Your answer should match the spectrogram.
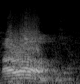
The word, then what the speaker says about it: Aram: We'll call it Aram. Aram. Or Aram. Aram. It's Aram. But how we pronounce it in Hebrew is spelled like this. With an H and Ra and an M.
